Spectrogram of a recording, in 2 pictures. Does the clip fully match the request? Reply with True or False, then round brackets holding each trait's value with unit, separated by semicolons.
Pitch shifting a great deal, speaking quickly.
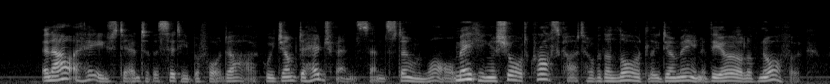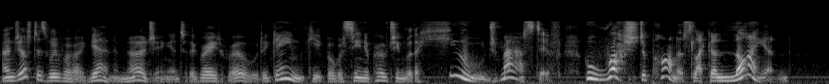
True (5.7 semitones; 210 wpm)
